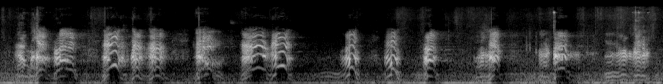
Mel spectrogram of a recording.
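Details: Two 11-week-old Beagle puppies, Spot and Panda Bear from SouthEast Beagle Rescue, at play: a rapid, uneven series of high, sharp yips and barks, often in quick pairs, continuing throughout against a low hum.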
